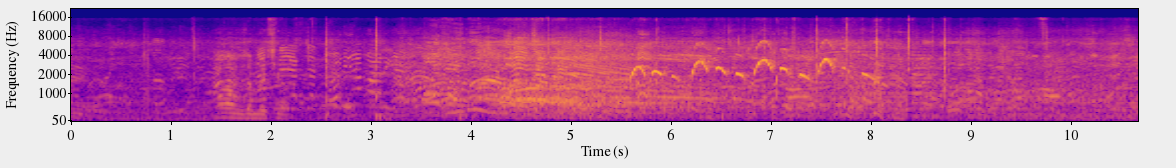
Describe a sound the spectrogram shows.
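A ball is struck with a thump.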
